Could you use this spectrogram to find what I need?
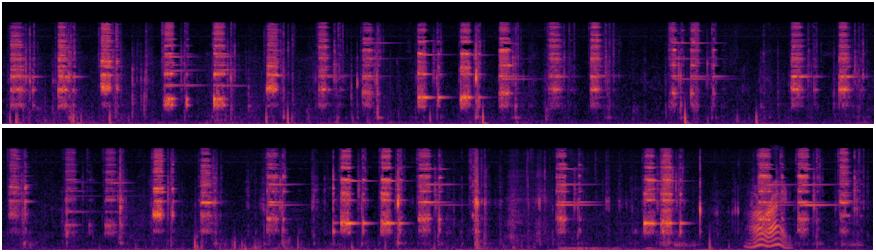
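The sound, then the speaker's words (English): Ode to Joy tapped out on a tin can: many short metallic clinks with ringing pitched notes, grouped into melodic phrases separated by brief pauses. “we have actually a little bit of music that you played for us on your tin can. Let's have a listen.”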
